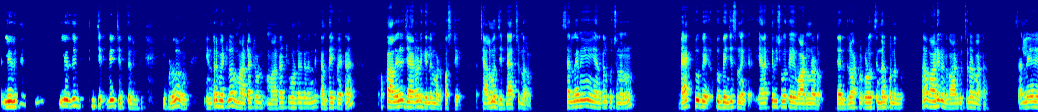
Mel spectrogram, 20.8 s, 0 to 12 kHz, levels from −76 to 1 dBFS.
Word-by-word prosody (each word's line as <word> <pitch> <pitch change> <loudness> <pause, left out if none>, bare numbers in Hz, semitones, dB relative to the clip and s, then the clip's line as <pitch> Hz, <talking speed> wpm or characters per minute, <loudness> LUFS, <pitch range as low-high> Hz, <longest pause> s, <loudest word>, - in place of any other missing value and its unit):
లేదు. 340 0 +10 1.0
లేదు. 380 - +7 0.5
చె - - +7 0.2
నేను 375 0 +7
చెప్తానండి. 125 - -5 0.4
ఇప్పుడు 155 +2 +1 0.7
ఇంటర్మీడియేట్‌లో 180 +5 +2 0.2
మాట్లాడుటు 155 +3 -2 0.3
మాట్లాడటం 150 +4 -5
ఉండదు 150 0 -4
కదండీ! 150 +2 -5
10థ్ 135 +1 -2
అయిపోయాక 145 -2 -2 0.7
ఒక - - -12
కాలేజ్‌లో 165 +3 +5
జాయిన్ 160 -1 +4
అవ్వడానికి 170 -2 0
వెళ్ళానన్నమాట 145 -2 -2
ఫస్ట్ 135 - -5
డే. - - -2 0.5
చాలా 135 - 0
మంది 160 -6 0
బ్యాచ్ 130 0 0
ఉన్నారు. - - -6 0.7
సర్లే 160 +2 +1
అని 185 +1 +4 0.2
వెనకాల 155 +1 -3
కూర్చున్నాను. 145 -2 -3 1.1
బ్యాక్ - - +4
2 380 - +9
బె - - +6 0.2
2 340 - +4
బెంచెస్ 165 +2 +2
ఉన్నాయి 140 -3 0
ఇంకా - - -12 0.2
వెనక్కి 145 +1 -4
తిరిగి 175 -1 +1
చూస్తే 170 -1 +2 0.2
వాడున్నాడు. 140 0 +1 0.4
దరిద్రం 135 +3 +2
అక్కడ 140 - -7
కూడా 150 0 +4
వచ్చిందనుకున్నాను. 150 -3 -2 0.4
ఆ! - - +2
వాడేనండి 170 -2 +3
వాడు 135 +1 0
కూర్చున్నాడన్నమాట. 145 -1 -4 0.7
సర్లే 155 +1 0
155 Hz, 140 wpm, -22 LUFS, 140-165 Hz, 1.1 s, లేదు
